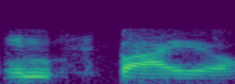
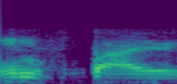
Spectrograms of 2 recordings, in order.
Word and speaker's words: Nspire: I can be found on Facebook at Inspire. And I do want to just let everyone know that Inspire is spelled with the letter N, N-S-P-I-R-E, and not I-N, just the letter N, Inspire.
